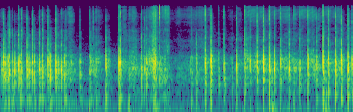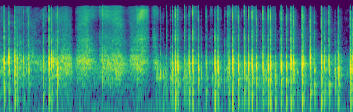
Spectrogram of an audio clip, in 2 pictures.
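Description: A medium cardboard box of brown cane sugar, apparently full, is held in both hands and tapped and scratched with long acrylic nails. Rapid, dry, papery clicks with a hollow mid-range tone come in fast, uneven bursts, with soft scratching rasps between them. Each tap dies away almost instantly.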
